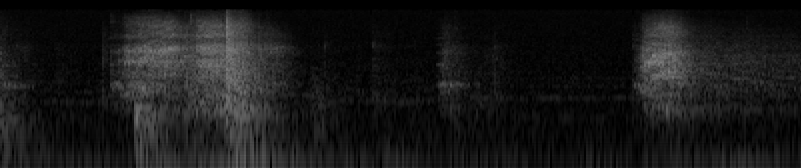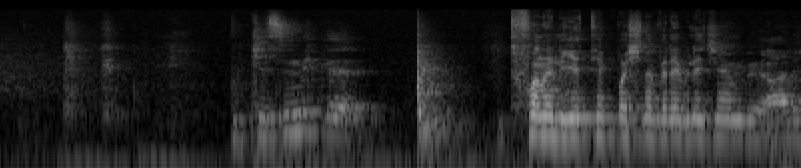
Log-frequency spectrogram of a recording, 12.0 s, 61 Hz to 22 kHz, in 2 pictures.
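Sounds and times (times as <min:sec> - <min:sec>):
toy truck electric motor whirring: 0:00.8 - 0:02.2, 0:04.7 - 0:06.4.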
